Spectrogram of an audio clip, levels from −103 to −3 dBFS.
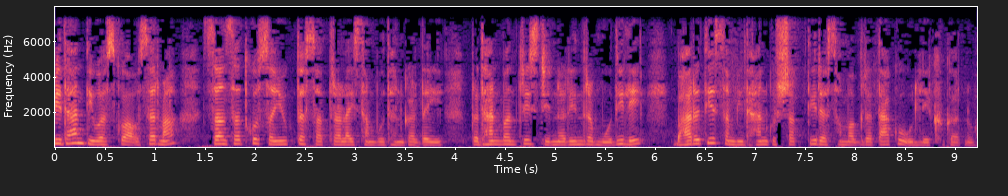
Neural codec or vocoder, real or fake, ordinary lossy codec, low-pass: none; real; none; 7.2 kHz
